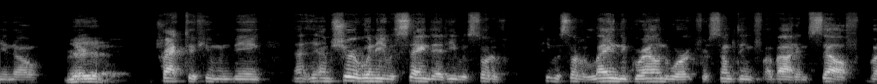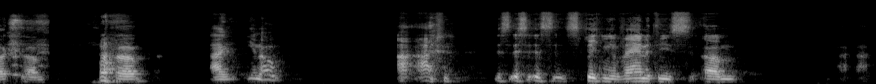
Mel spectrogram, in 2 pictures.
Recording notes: Live Recording. This conversation was recorded online during the Covid-19 crisis.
